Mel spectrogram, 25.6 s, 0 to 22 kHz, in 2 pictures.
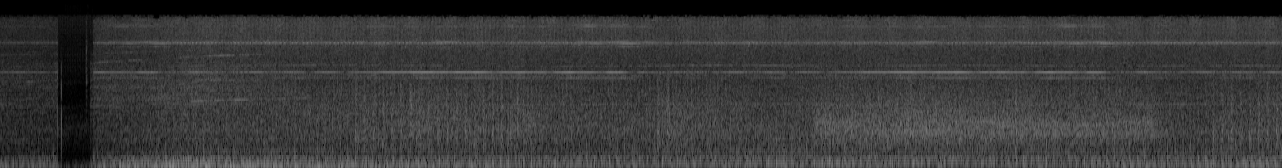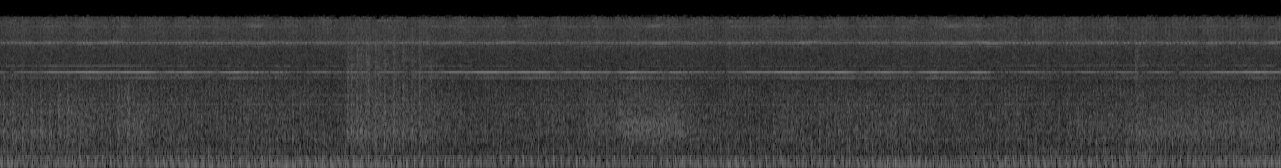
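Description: A vertibird aircraft flies in the Fallout 4 video game, with a steady, loud rotor thrum and engine roar that continues throughout after a brief start, with no talking.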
